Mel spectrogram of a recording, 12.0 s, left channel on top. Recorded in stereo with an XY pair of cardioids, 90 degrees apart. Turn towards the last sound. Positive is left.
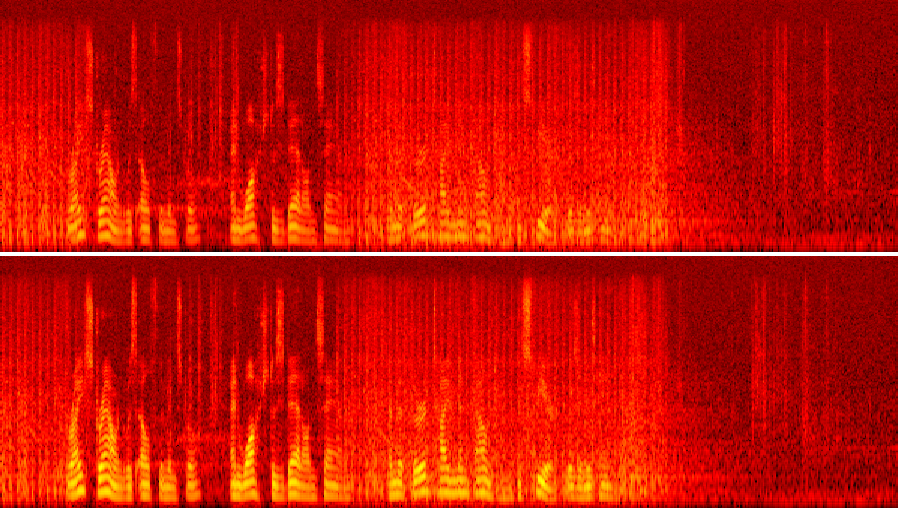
turn(degrees=-50)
